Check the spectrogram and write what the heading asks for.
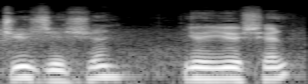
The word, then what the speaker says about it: Juszczyszyn: I once asked him how to pronounce his name, and he said, well, if you do it the same as musician, but Juszczyszyn, it's the same.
